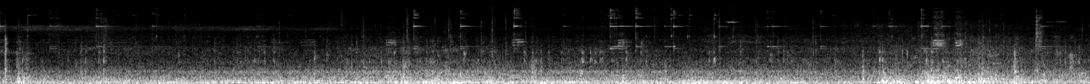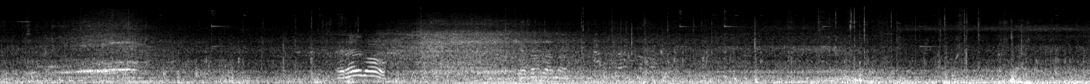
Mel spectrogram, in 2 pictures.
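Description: Tyres rumble over a rough, patched road.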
